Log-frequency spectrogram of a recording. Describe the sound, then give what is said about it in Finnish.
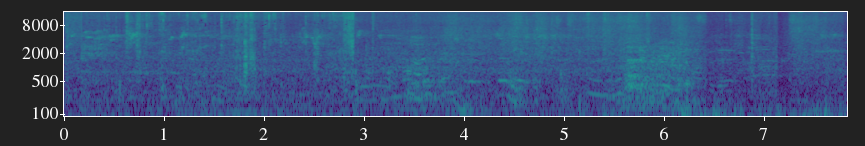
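An Asiatic (Indian) lion gives a series of deep, rumbling roars and grunts, rising and falling over a busy outdoor background with faint voices. “Ja siinä karjahtelee Intian leijona.”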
